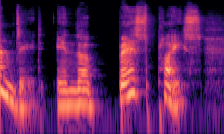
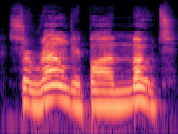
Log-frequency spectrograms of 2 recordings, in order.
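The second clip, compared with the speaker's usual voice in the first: ordinary delivery, nothing marked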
